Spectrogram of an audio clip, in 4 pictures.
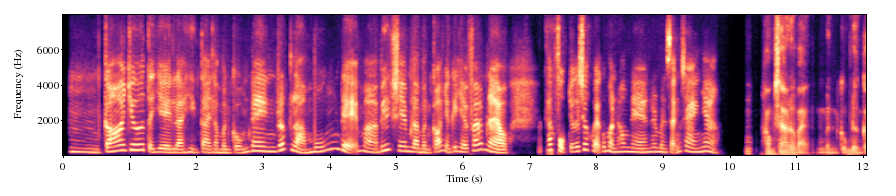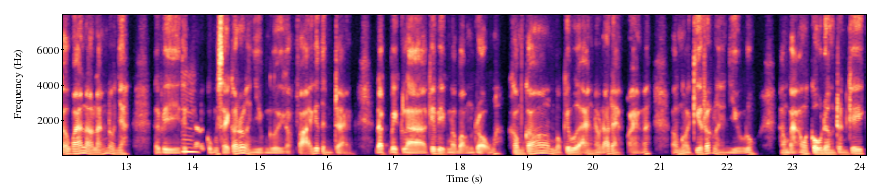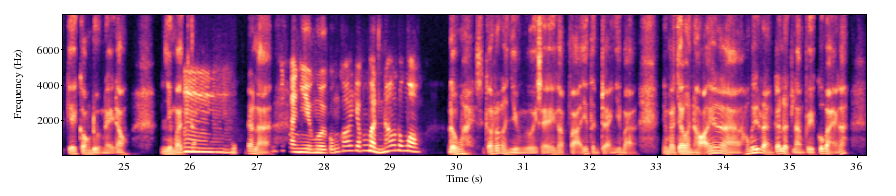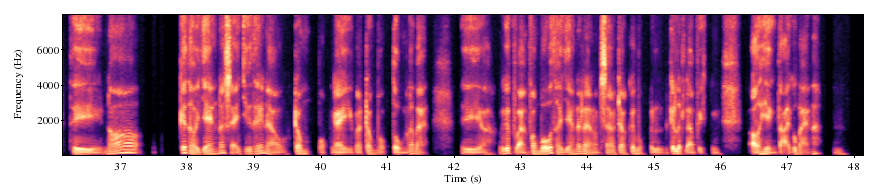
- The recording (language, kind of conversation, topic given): Vietnamese, advice, Khó duy trì chế độ ăn lành mạnh khi quá bận công việc.
- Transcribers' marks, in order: tapping; unintelligible speech; other background noise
